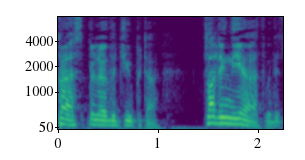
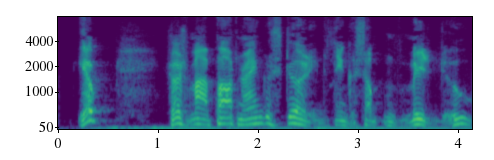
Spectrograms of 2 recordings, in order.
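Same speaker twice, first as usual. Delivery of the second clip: put-on wheezing, wheezy old man voice. A narrator reads an old man's words in a wheezy old man voice. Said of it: "continued the old man in a wheezy voice".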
